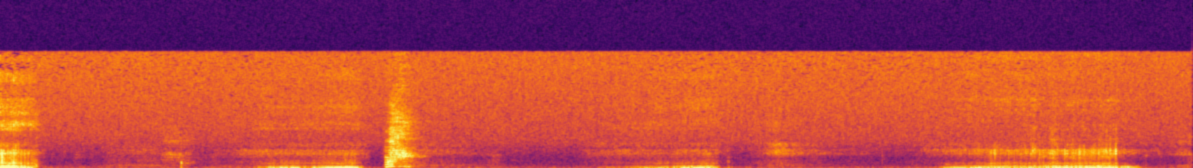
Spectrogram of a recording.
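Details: Sleeper snoring: slow, rough snores about every three to four seconds with quiet gaps between them.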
